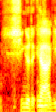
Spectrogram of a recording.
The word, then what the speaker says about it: Shingo Takagi: You got Shingo Takagi. Why did I say it like an idiot? Shingo Takagi. – You said it like a white guy.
